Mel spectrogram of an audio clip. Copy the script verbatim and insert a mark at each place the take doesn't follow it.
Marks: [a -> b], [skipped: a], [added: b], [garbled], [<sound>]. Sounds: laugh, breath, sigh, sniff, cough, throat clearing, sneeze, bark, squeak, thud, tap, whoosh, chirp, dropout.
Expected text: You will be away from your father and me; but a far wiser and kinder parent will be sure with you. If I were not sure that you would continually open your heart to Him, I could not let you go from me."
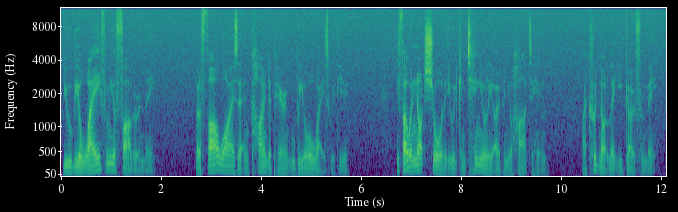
You will be away from your father and me; but a far wiser and kinder parent will be [sure -> always] with you. If I were not sure that you would continually open your heart to Him, I could not let you go from me."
